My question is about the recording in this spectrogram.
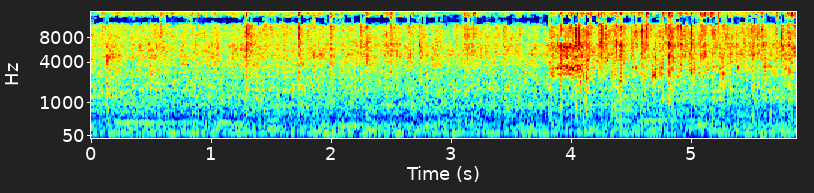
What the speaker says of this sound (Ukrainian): Смажаться мої деруни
